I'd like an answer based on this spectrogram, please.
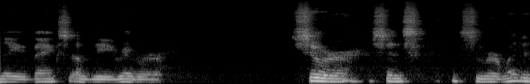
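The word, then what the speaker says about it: Suir: banks of the river sewer since this summer when the name forever it's spelt s-u-i-r but pronounced sewer i guess since 1792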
